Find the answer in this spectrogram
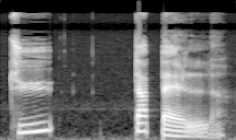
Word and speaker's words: tu t'appelles: Tu t'appelles. Okay, remember, final S not pronounced. Tu t'appelles.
